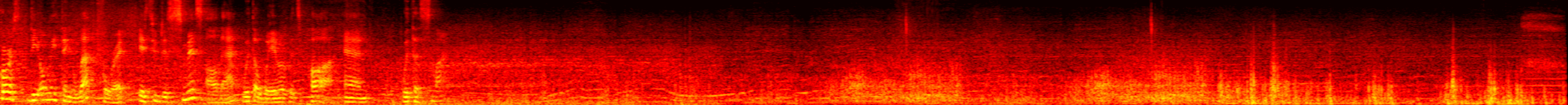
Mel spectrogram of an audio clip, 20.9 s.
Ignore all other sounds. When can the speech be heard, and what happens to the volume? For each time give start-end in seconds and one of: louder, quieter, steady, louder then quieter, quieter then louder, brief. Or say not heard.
0.0-6.0 steady.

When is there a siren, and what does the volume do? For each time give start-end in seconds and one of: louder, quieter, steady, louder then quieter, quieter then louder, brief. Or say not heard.
not heard.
